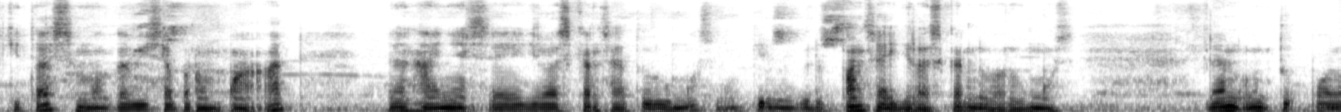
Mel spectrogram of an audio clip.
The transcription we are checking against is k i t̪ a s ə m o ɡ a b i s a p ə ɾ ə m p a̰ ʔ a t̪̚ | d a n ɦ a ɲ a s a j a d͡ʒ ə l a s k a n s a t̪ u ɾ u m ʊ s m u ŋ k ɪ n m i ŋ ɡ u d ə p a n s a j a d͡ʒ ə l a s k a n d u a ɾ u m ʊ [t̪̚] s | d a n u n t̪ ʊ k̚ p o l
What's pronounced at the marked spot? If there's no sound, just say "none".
none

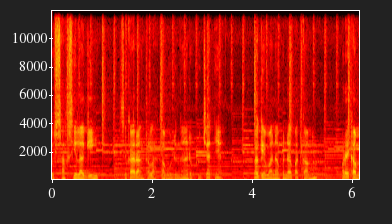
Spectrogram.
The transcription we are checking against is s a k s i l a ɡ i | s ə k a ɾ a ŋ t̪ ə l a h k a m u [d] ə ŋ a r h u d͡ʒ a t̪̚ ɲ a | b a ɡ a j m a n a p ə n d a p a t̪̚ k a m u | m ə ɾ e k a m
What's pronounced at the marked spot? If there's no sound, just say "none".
d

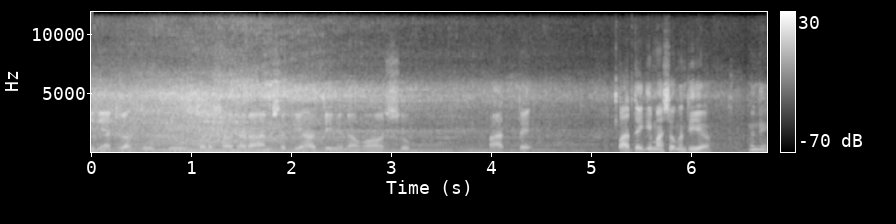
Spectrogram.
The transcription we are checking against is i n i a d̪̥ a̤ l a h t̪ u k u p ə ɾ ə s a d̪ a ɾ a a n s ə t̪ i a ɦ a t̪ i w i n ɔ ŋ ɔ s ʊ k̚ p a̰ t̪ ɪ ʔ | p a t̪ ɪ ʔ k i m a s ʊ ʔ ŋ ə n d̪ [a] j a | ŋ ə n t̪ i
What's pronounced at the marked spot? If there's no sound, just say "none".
i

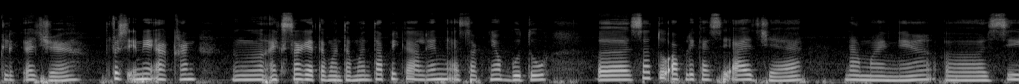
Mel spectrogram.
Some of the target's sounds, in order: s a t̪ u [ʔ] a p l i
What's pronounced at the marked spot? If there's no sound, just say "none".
ʔ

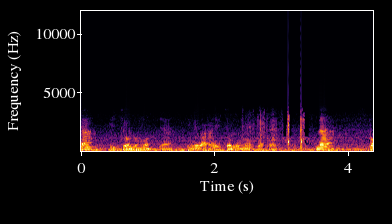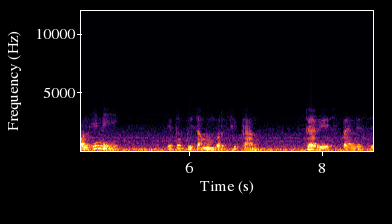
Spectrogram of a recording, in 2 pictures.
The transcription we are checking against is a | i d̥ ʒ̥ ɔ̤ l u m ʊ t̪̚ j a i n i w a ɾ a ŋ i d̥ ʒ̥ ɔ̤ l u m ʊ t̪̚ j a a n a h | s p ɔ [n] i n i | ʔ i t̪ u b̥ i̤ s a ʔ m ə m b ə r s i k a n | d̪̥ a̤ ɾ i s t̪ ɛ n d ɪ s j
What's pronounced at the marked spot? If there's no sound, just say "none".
n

